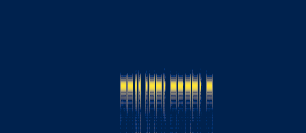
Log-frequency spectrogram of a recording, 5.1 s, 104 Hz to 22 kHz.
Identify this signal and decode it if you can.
Morse code, heard as a keyed tone, about 37 wpm, 700 Hz. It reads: ZP9T
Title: DXCC-100 Call Signs - 4 Characters - 40wpm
